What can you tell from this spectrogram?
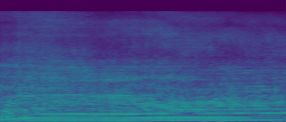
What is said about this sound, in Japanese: ちょうどね、今バイクが通ったんで、ちょっとこうガサガサってなったと思いますが。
